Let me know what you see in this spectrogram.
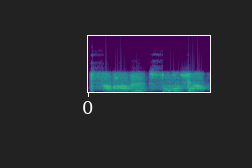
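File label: player killed ally mood med, speech japanese; War Thunder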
